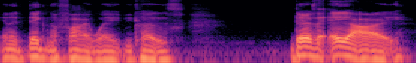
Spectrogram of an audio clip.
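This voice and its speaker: Guy in his 30s rambling slow, real low voice kinda husky, keeps restarting. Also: warm tone, muffled recording. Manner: hesitant, many restarts and fillers, earnest. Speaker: aspiring screenwriter talking to camera. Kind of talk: rambling personal monologue.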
